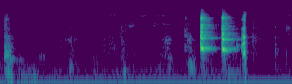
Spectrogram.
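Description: A squeaky yawn breaks the quiet in three quick, tonal bursts near the end, with a faint click at the start and no talking.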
